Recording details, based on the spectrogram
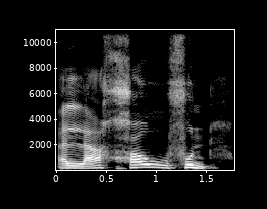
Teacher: वाव लीन का कायदा है और खौ हुरूफ मुस्तालिया में से यानी मोटा करके पढ़ेंगे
